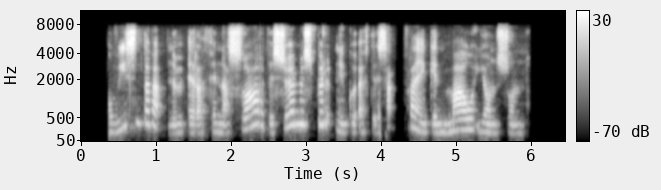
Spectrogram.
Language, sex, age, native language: Icelandic, female, 20-29, Icelandic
